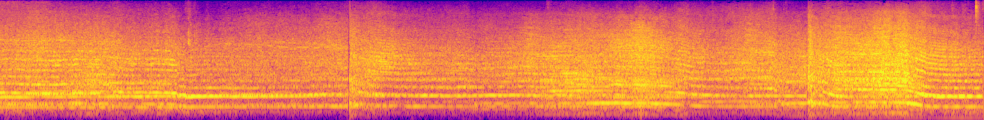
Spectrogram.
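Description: Race car engines in the simVolvo sim racing game at Road America, with two cars side by side: a sustained, loud engine whine that climbs in pitch through the gears, with several upshifts, and no voices.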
